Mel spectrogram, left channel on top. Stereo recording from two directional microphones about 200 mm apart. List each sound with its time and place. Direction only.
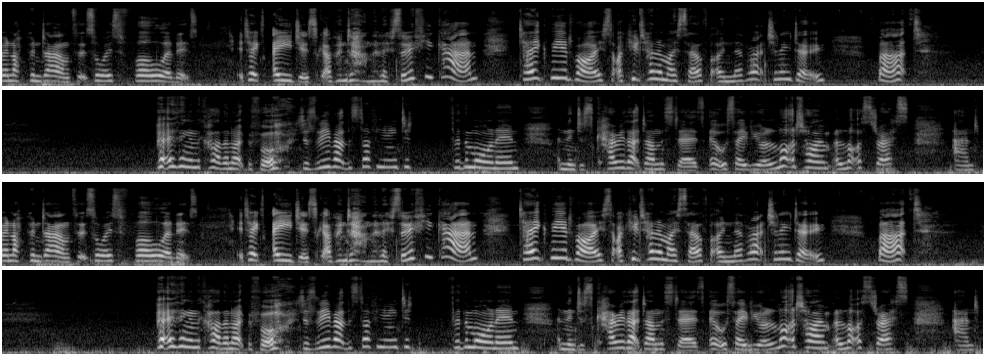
0.0 s speech: centre (ahead or behind)
11.3 s speech: centre (ahead or behind)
